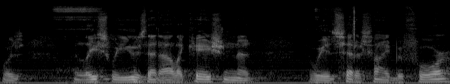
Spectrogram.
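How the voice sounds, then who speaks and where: A man's fairly low voice at a moderate pace with fairly even intonation, music in the background and audible room echo. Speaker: city council member. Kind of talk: council meeting discussion. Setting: council chamber. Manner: loud.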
